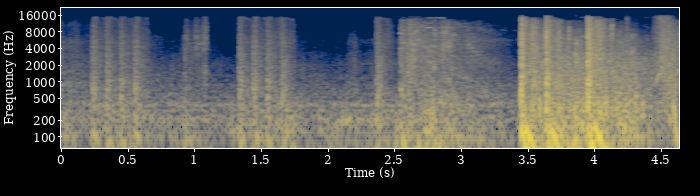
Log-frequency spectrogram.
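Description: Video game gunfire in Fortnite, with rapid volleys of shots in dense bursts that grow louder and heavier toward the end, with no talk over them.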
